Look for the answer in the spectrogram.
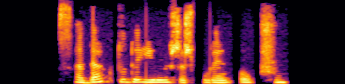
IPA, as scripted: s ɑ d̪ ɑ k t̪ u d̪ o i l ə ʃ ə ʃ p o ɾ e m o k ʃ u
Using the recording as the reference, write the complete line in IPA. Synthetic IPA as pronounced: s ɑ d̪ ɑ k t̪ u d̪ o i l ə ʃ ə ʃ p u ɾ e n o k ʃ u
